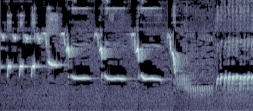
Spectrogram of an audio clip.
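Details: A canary's training song: clusters of quick high chirps and short whistled sweeps, a sharp downward slur, then a steady rapid trill building at the end.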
